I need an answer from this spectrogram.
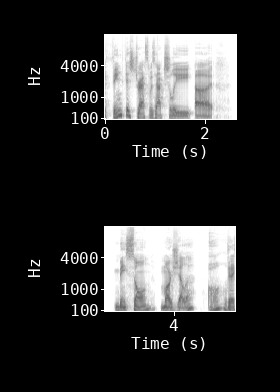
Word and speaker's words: Maison Margiela: So we have, I think this dress was actually Maison Margiela.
